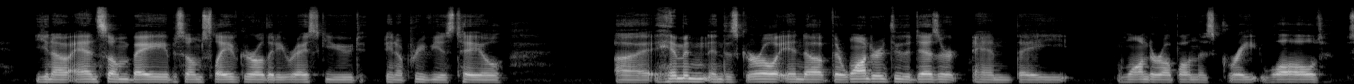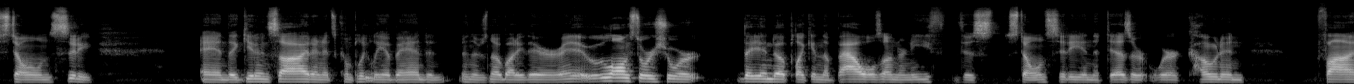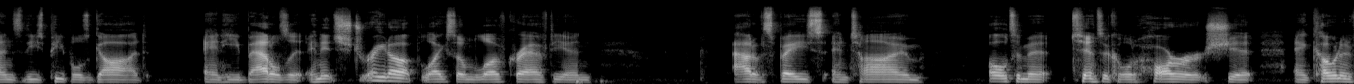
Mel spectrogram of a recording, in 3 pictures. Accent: American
